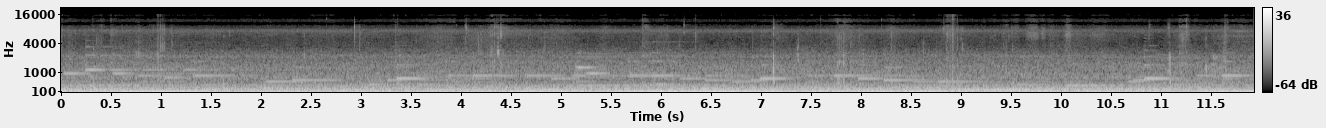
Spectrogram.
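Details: Loud low rumble with a simple music melody on top, no animal voice.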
